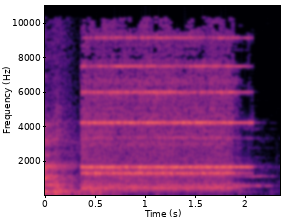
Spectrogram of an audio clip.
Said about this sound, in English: This phone never stops for 1 minute.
